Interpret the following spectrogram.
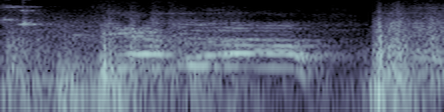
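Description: Spectators shouting, then just before the end a single loud slam as a wrestler's body crashes onto the wrestling ring mat.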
